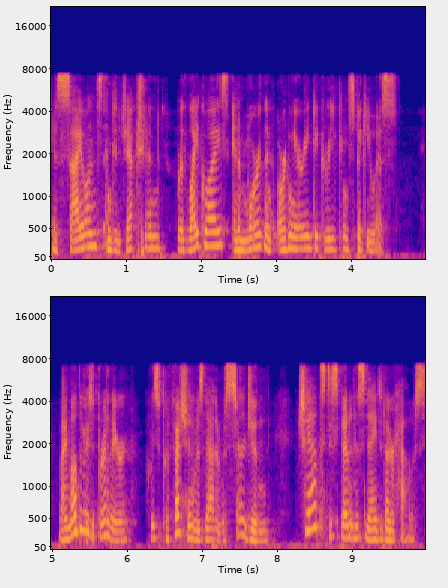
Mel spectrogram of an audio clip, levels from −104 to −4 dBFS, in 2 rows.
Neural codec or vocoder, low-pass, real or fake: codec, 24 kHz, 1.5 kbps, HILCodec; 7.2 kHz; fake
